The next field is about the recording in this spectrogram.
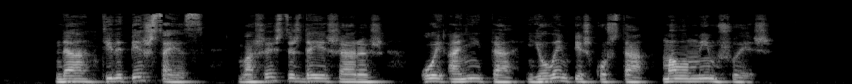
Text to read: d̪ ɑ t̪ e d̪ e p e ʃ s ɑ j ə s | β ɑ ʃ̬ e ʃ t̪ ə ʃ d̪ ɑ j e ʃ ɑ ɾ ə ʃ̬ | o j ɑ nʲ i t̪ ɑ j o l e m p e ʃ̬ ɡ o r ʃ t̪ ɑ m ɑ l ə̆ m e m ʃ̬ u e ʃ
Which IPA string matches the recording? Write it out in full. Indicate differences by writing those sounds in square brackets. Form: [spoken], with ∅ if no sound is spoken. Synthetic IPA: d̪ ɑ t̪ [i] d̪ e p e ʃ s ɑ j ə s | β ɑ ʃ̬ e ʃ t̪ ə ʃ d̪ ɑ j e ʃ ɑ ɾ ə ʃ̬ | o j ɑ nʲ i t̪ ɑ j o l e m p e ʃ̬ [k] o r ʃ t̪ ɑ m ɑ l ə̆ m e m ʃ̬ u e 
